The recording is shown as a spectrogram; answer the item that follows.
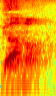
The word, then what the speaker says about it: gunwale: The same with gunnel, okay? That rhymes with funnel, but it's spelled gunwale, but sometimes you'll see it with the apostrophe to indicate the way it's pronounced.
